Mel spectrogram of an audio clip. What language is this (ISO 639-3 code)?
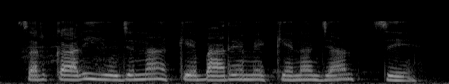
mai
